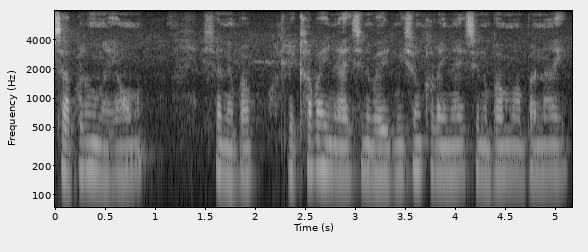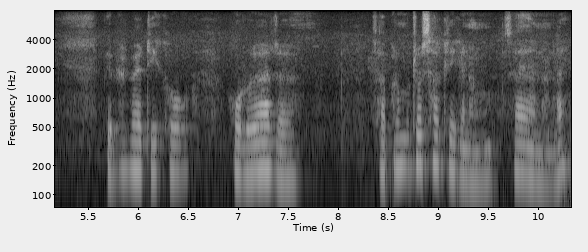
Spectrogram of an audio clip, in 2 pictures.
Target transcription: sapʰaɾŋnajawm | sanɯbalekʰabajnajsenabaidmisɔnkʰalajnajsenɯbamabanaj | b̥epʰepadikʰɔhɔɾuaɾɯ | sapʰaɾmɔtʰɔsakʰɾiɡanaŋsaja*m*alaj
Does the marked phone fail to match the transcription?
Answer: yes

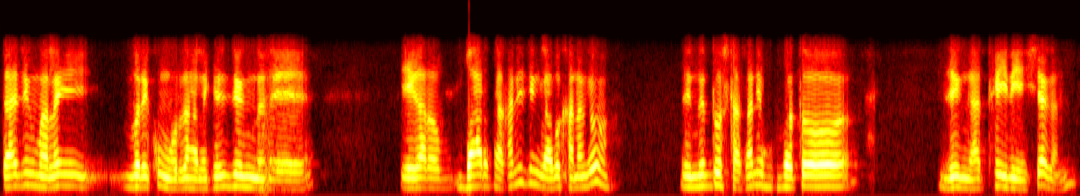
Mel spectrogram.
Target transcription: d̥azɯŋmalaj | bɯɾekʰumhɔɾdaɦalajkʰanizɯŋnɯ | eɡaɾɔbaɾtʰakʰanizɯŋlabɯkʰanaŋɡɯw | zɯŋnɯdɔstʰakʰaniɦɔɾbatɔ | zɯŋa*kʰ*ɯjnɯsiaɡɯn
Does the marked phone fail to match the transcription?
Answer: yes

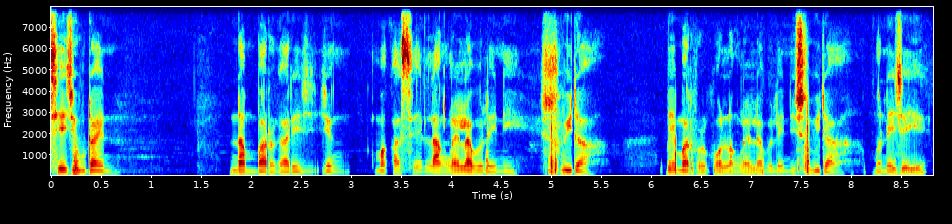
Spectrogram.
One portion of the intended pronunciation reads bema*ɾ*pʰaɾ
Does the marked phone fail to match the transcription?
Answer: no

